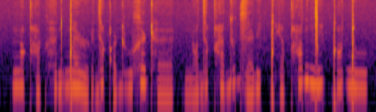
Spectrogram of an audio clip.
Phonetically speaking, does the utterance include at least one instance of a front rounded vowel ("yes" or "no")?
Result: no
